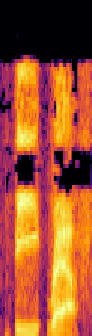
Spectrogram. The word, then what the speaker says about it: BRAF: a gene called BRAF, that's spelled B-RAF.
